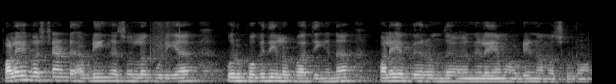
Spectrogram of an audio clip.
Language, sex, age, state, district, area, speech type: Tamil, male, 45-60, Tamil Nadu, Salem, urban, spontaneous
